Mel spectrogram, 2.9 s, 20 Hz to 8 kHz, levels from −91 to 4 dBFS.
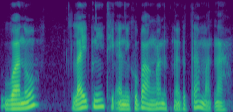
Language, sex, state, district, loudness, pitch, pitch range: Garo, male, Meghalaya, South Garo Hills, -21 LUFS, 120 Hz, 110-155 Hz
